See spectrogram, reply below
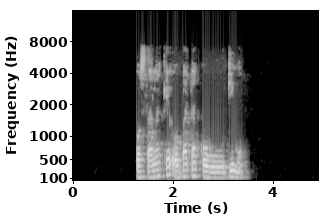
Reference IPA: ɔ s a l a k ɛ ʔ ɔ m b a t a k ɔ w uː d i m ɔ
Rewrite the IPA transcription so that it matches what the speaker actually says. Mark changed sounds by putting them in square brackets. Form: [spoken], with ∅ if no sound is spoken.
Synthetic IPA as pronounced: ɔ s a l a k ɛ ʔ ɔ [∅] b a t a k ɔ w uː d i m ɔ

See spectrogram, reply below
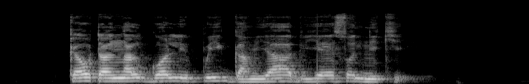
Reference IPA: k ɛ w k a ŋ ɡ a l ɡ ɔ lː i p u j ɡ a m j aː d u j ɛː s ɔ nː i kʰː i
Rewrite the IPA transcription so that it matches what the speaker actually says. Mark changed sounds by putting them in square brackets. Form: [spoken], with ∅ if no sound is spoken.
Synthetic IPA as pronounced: k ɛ w [t] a ŋ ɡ a l ɡ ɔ lː i p u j ɡ a m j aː d u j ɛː s ɔ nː i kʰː i

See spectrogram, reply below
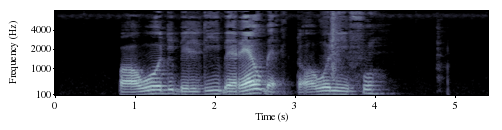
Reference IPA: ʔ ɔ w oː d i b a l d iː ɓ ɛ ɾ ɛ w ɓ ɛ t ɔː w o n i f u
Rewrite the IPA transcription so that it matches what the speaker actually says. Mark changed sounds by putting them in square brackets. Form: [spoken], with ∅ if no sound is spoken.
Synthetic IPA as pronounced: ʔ ɔ w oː d i b [e] l d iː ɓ ɛ ɾ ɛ w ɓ ɛ t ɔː w o n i f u

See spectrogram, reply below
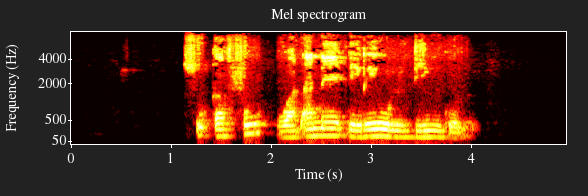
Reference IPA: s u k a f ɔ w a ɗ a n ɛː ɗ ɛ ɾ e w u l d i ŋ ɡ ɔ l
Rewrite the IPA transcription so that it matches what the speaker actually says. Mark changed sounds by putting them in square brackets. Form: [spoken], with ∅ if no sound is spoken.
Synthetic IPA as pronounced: s u k a f [u] w a ɗ a n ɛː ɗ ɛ ɾ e w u l d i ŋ ɡ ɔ l

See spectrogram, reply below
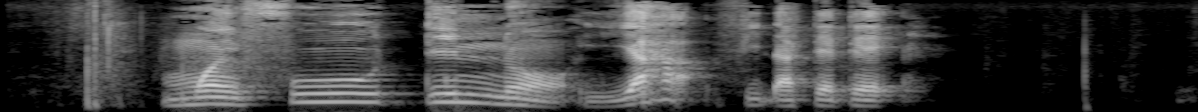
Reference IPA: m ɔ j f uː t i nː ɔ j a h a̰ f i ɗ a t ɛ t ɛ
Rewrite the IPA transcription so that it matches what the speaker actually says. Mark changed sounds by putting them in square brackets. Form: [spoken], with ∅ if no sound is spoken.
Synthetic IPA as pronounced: m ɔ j f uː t i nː ɔ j a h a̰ f i ɗ a t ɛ t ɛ

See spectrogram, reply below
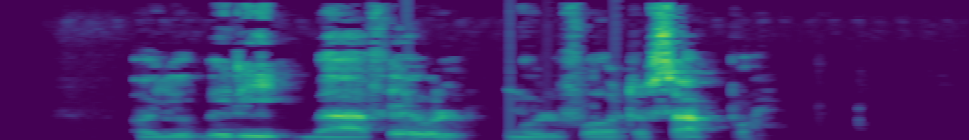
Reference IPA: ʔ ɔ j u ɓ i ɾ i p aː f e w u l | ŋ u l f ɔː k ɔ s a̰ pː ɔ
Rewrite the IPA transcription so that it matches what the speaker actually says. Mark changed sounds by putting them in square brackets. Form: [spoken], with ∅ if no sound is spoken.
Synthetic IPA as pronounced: ʔ ɔ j u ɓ i ɾ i [b] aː f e w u l | ŋ u l f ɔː [t] ɔ s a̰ pː ɔ

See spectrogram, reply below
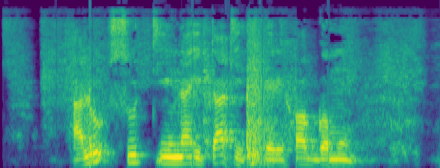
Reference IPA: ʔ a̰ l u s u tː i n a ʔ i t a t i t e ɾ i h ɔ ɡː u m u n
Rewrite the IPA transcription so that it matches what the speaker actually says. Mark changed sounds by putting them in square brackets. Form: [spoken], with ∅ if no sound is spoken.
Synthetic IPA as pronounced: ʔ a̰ l u s u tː i n a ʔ i t a t i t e ɾ i h ɔ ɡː [ɔ] m u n

